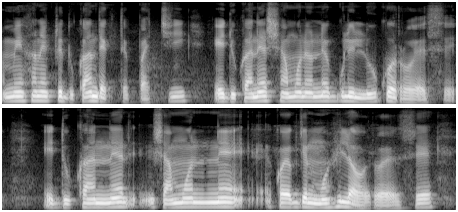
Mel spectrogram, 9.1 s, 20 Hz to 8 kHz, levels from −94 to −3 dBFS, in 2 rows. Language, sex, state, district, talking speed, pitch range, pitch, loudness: Bengali, male, Assam, Hailakandi, 120 wpm, 115-125 Hz, 120 Hz, -15 LUFS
